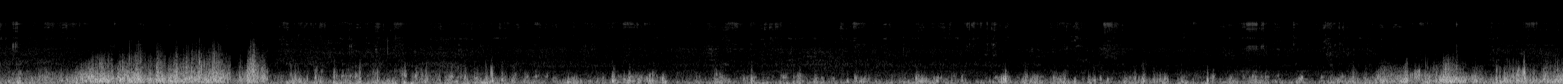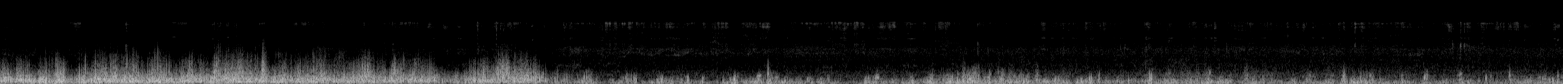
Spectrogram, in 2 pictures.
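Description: Wind buffeting the microphone of a phone carried on a moving bicycle, a low rumble that swells twice, briefly near the start and for several seconds in the middle. Light clicks and rattles from the bike run through it.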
